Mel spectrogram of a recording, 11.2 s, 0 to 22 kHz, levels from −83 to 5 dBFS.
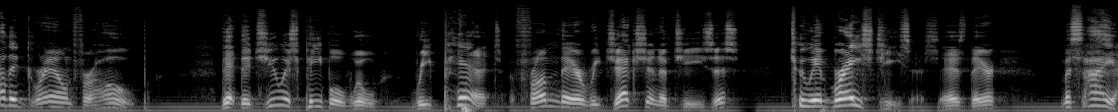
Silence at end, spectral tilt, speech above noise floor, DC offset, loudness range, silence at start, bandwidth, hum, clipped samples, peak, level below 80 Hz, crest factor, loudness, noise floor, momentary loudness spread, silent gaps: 0 s; -4 dB/octave; 25 dB; under 0.1%; 5 LU; 0 s; 16.5 kHz; none; under 0.1%; -4 dBFS; -46 dBFS; 22 dB; -25 LUFS; -49 dBFS; 16 LU; none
